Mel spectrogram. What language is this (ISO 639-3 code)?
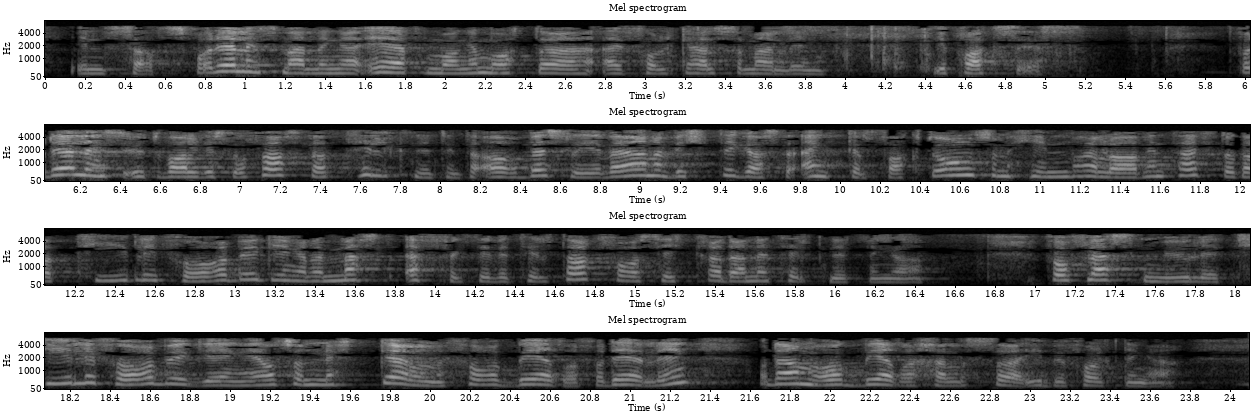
nno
